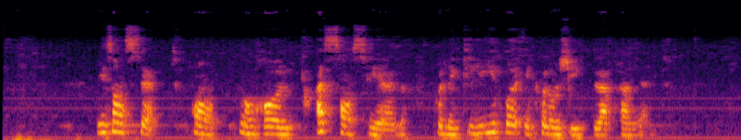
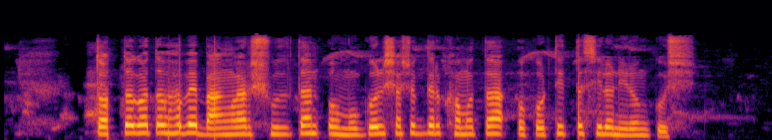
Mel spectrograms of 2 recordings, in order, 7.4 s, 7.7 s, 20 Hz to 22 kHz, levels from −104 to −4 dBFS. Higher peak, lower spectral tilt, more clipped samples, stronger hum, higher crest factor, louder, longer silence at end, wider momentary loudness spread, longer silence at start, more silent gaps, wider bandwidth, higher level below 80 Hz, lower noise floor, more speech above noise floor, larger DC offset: first, -4 dBFS vs -8 dBFS; first, -6.5 dB/octave vs -5 dB/octave; neither; neither; about the same, 22 dB vs 18 dB; about the same, -24 LUFS vs -25 LUFS; first, 0.95 s vs 0.8 s; first, 17 LU vs 10 LU; second, 0.1 s vs 0.25 s; neither; first, 9.8 kHz vs 8 kHz; first, -48 dBFS vs -64 dBFS; second, -55 dBFS vs -71 dBFS; second, 31 dB vs 46 dB; neither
